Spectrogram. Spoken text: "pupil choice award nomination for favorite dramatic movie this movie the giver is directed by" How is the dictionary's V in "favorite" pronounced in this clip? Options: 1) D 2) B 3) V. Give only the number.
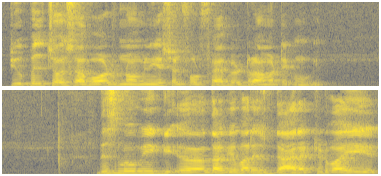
2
